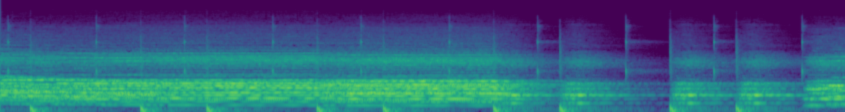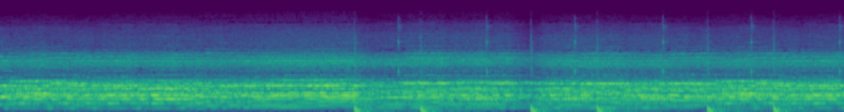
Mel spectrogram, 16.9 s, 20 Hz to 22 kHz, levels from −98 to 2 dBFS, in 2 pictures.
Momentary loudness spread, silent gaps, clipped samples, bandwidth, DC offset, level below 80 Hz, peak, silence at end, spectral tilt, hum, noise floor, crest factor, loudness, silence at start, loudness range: 9 LU; none; under 0.1%; 10.5 kHz; under 0.1%; -42 dBFS; -8 dBFS; 0 s; -5.5 dB/octave; none; -46 dBFS; 14 dB; -22 LUFS; 0 s; 6 LU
